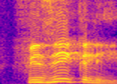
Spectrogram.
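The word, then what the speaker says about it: physically: और देखिए फिजिकली, हम क्या पढ़ते हैं, फिजिकली, ये देखिए फिजिकली, तो यहां पर भी ए का उच्चारण नहीं हो रहा है।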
